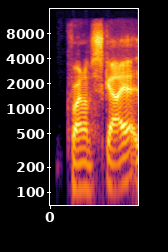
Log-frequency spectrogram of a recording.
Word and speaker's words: Granovskaya: I mean, Marina Granovskaya, is that how you pronounce it? – Yeah.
